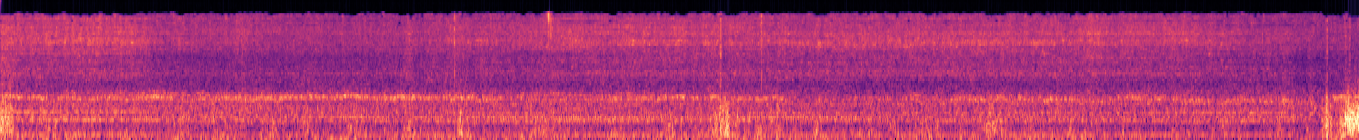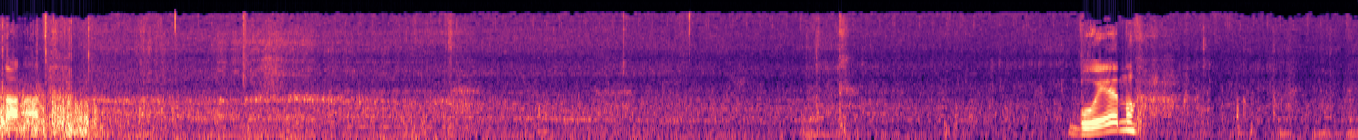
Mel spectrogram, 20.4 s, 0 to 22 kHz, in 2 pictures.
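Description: Yamaha XJ6 motorcycle's inline-four engine running at a steady cruise, with wind on the microphone; the engine note eases off and drops slightly in the second half as the bike slows. Short louder bursts of noise come about ten seconds in and again near the end.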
